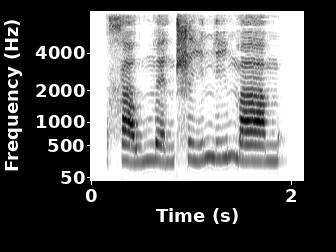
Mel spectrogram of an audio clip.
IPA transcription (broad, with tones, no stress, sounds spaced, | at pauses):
x a˨˩˨ w m ɛ˨˩˨ n ʂ i˨˩˦ n i˧˥ m aː˧ m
